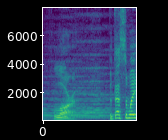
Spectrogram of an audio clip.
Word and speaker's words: Lara: up before I begin it's Laura Croft not Lara even though it's pronounced both ways in this game some fanboys get angry when you say Laura but that's the way it's supposed to be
